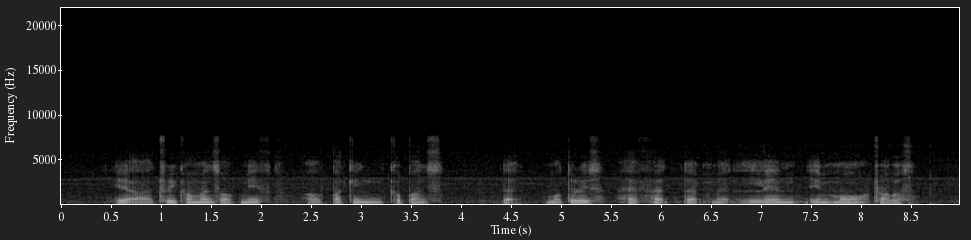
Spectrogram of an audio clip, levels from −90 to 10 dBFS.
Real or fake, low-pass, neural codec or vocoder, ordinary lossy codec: fake; none; codec, 16 kHz, 16 kbps, FreqCodec, smaller model; none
